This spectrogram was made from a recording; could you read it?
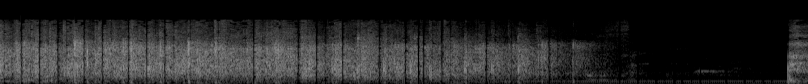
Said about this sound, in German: Komm, lass uns denen mal einen Applaus geben, dass die Wikinger das da draußen hören. Und zwar lauter, als sie hier klopfend reingekommen sind.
